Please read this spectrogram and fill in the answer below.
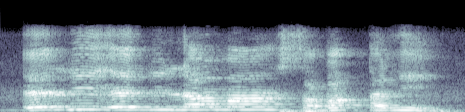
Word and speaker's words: Eli, Eli, lama sabachthani: Mateo chapter 27 verse 46 at saka Marcos chapter 15 verse 34, nang mag-iikato ng hapon, sumigaw si Jesus, Eli, Eli, lama sabachthani. Yan ho ang pinakabigkas niyan sa Hebrew.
